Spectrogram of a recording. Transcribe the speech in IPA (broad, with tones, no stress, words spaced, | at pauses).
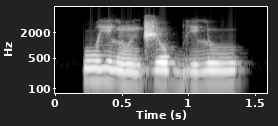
wi˦lũ˧d͡ʒo˦ bi˧lu˦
